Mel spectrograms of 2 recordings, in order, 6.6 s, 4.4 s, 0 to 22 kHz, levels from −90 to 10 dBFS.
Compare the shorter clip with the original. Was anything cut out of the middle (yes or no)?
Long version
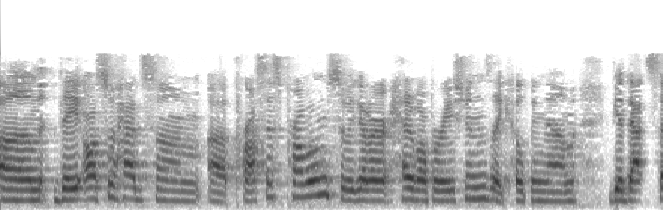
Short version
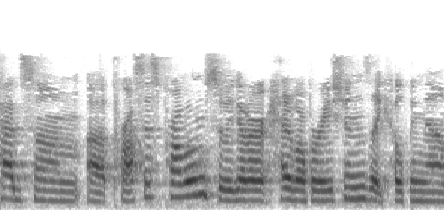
no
